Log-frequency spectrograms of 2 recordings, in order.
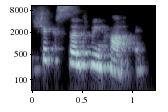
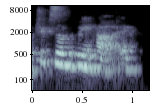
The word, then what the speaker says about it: Csikszentmihalyi: The way to pronounce this guy's name is Csikszentmihalyi. So Csikszentmihalyi, and he talked about and was really interested in optimal experiences.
